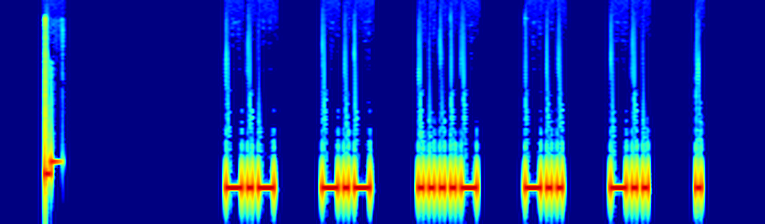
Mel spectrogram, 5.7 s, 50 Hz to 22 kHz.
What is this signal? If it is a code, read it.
Morse code, heard as a keyed tone, about 30 wpm, spaced as for 17 wpm, 700 Hz. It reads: KK4DDE
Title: USA Call Signs - 6 Characters - 3x Character Spacing - 30wpm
